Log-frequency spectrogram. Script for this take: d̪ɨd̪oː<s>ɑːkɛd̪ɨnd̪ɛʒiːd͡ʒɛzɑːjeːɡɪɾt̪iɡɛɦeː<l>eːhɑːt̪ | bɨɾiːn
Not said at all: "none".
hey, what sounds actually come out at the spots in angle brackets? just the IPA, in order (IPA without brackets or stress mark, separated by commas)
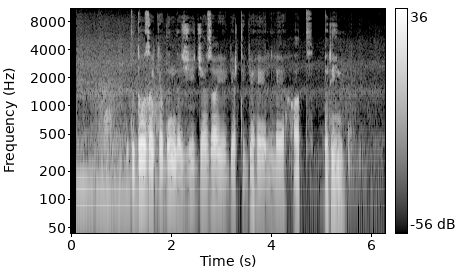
z, l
